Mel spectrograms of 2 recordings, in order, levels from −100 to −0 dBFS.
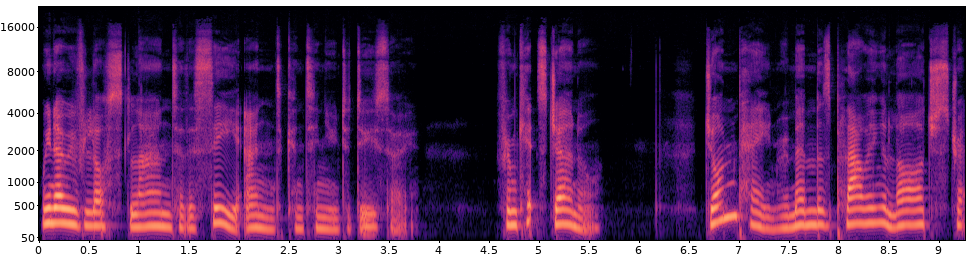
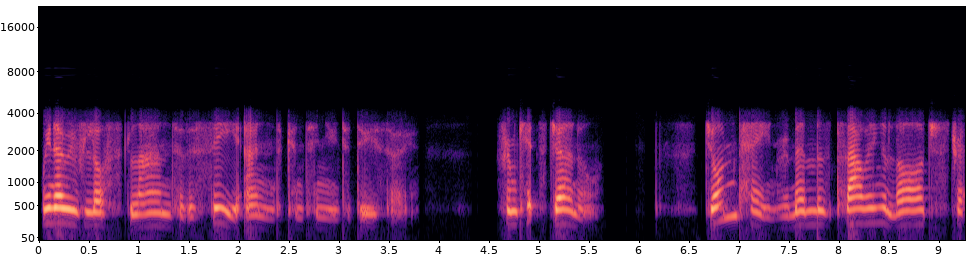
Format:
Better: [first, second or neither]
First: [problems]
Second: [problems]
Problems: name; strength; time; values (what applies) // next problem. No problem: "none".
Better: first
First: none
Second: phone-call audio; nothing above 3.5 kHz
